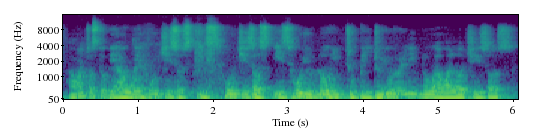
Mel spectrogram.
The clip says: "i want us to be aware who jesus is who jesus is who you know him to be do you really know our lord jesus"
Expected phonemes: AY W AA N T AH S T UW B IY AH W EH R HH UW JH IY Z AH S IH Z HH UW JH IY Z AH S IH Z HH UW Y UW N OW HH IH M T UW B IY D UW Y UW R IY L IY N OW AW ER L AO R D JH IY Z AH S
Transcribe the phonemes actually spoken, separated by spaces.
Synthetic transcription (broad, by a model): AY W AA N T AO S T UW B IY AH W EH HH UW JH IY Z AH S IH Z HH UW JH IY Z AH S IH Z HH UW Y UW N OW HH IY M T UW B IY D UW Y UW R IY L IY N OW AW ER L AO D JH IY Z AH S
